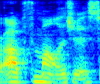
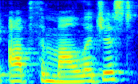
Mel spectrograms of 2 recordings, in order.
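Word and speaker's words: ophthalmologist: opthamologist I can't remember did you know there's a silent l in that word I no of course not right I mean opthalmologist you hear that one L there's another l opthalmologist no no what is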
